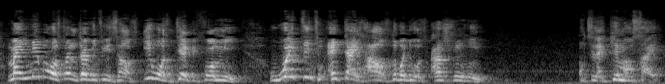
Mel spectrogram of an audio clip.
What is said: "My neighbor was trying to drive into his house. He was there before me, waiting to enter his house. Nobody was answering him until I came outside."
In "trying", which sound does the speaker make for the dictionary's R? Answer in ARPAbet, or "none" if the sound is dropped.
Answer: none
